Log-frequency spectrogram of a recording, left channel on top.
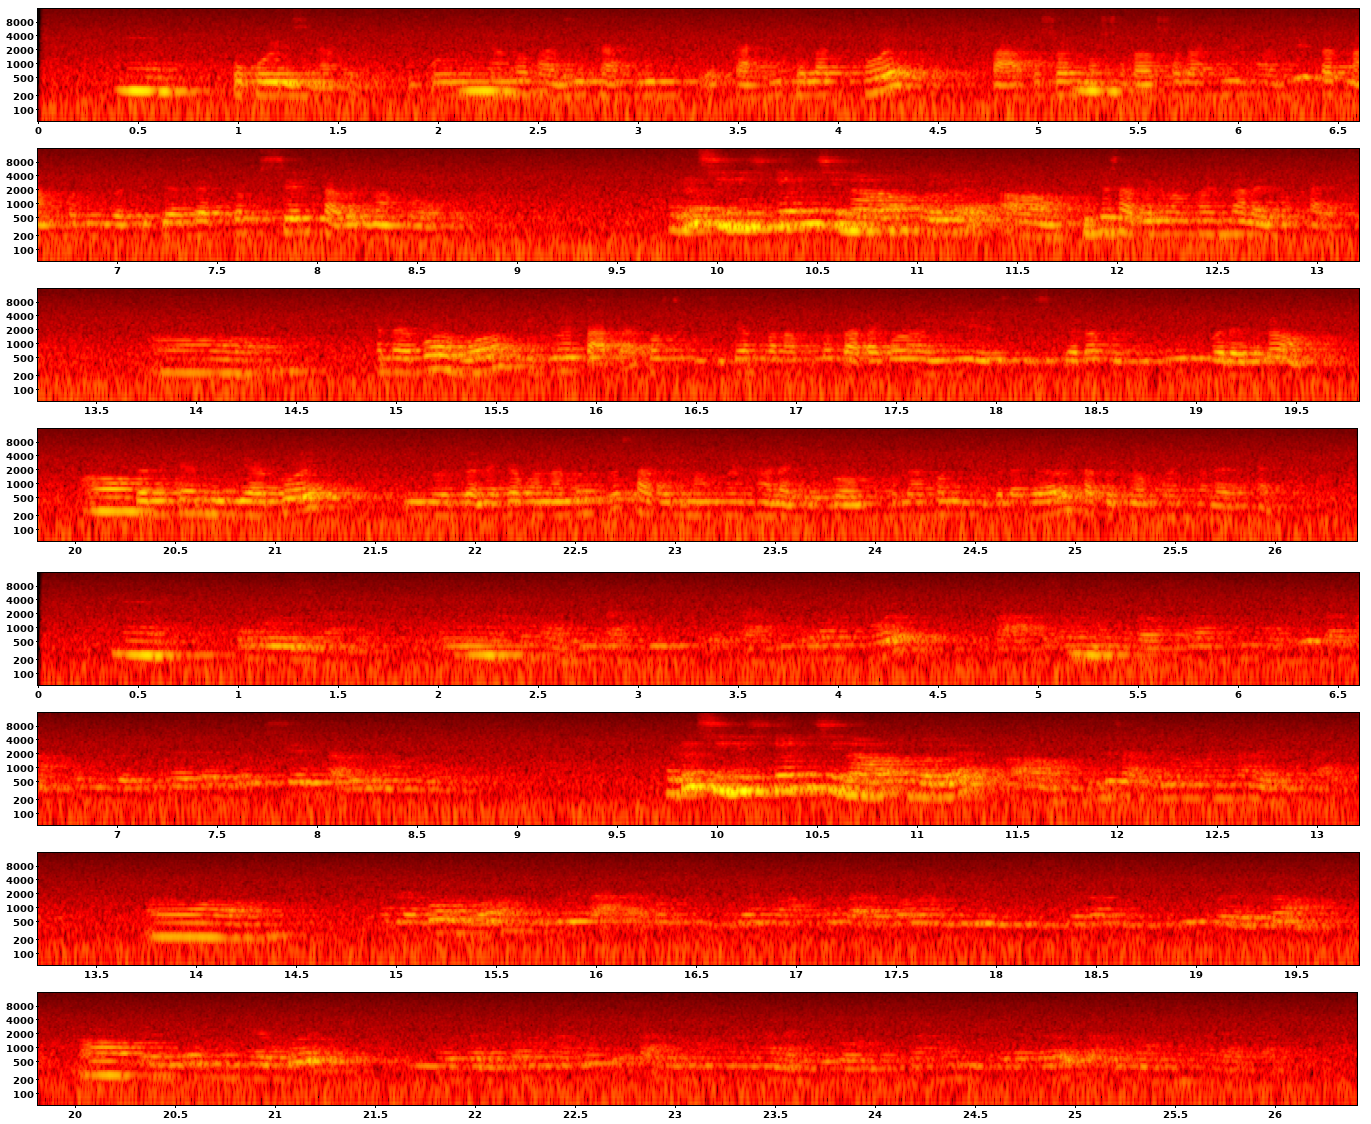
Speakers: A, on the right; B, on the left.
A: উম
B: পকৰী নিচিনাকৈ পকৰী
A: উম
B: নিচিনাকৈ ভাজি কাঁহীত কাঢহি পেলাই থৈ। তাৰ পিছত
A: উম
B: মছলা চছলা খিনি ভাজি তাত মাংস দি দিব তেতিয়া যে একদম চেম ছাগলী মাংস হ'ব।
A: সেইটো চিলি চিকেন নিচিনা আৰু খাবলে।
B: অ কিন্তু ছাগলী মাংস নিচিনা লাগিব খাই।
A: আহ
B: হ'ব হ'ব কিন্তু তাত আকৌ চিলি চিকেন বনাবলে তাত আকৌ হেৰি চিলি চিকেনৰ বস্তু খিনিও দিব লাগিব ন।
A: অ
B: তেনেকে নিদিয়াকৈ উ তেনেকে বনালো যে ছাগলী মাংস নি ন লাগে। গৰম মছলাক দি দিবাগে আৰু ছাগলী মাংস নিচিনাাগে খাই।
